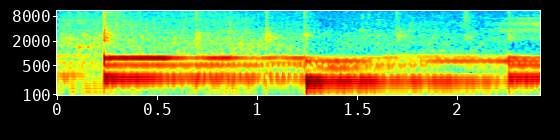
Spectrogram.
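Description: Handpan struck by hand: two notes about a second apart, each ringing on with steady overtones that slowly fade.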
